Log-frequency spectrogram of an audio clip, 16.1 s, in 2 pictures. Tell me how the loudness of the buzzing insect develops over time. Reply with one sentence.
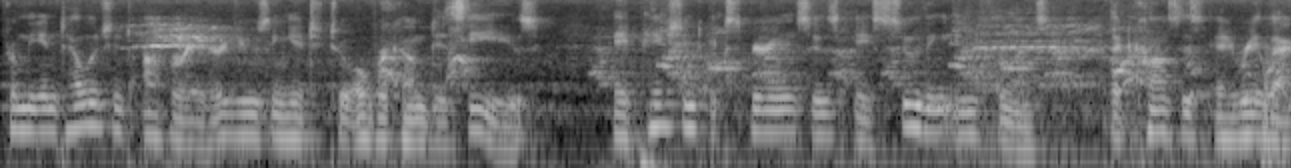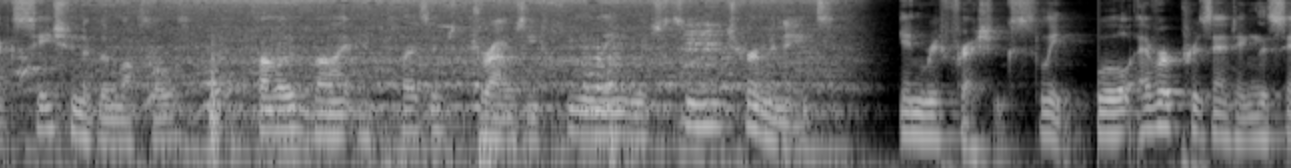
The volume of the buzzing insect goes up.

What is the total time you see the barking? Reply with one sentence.
The barking can be heard for 7 seconds in total.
